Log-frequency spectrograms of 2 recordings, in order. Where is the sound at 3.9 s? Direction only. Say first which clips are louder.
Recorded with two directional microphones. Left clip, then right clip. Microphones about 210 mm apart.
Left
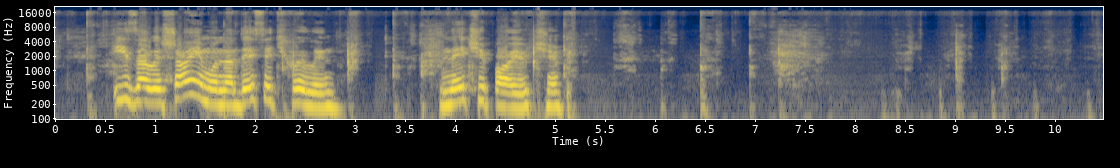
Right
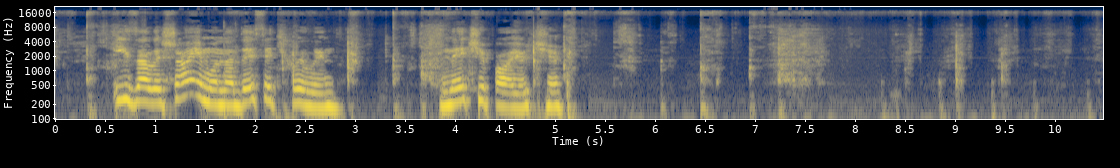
Left 5 dB; 40° left (ahead or behind).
